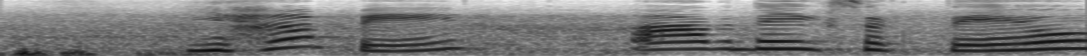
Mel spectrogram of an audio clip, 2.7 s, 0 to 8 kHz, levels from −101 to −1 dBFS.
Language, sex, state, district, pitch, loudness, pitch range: Hindi, female, Haryana, Rohtak, 370 Hz, -13 LUFS, 320-400 Hz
